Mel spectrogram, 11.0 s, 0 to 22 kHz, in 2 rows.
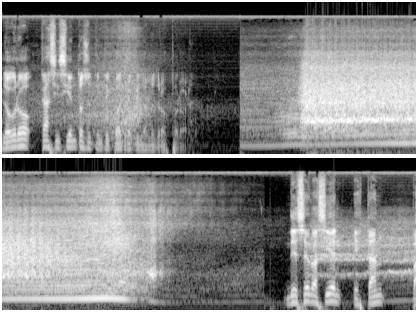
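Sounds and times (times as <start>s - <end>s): car passing at high speed: 0.0s - 9.0s.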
